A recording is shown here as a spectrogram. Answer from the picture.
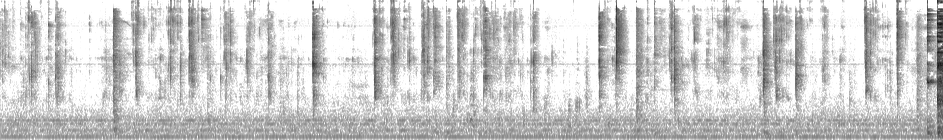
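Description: Close-miked chewing of mouthfuls of cheeseburger Hamburger Helper, heard as irregular wet mouth clicks and smacks. A few clicks stand out louder, about six and twelve seconds in.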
